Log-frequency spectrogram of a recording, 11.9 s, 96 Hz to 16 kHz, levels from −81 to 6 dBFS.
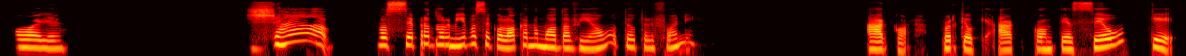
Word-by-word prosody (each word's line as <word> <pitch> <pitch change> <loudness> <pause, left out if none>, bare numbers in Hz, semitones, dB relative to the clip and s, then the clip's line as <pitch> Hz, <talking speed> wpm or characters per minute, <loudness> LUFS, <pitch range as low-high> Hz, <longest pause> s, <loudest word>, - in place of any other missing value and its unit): Olha. 205 -3 +1 1.8
Já. 290 - +3 0.5
Você, 265 +1 +4
pra 295 +2 +1
dormir, 270 -2 0
você 285 -1 -1
coloca 215 +2 +2
no 250 -1 -1
modo 215 -3 +2
avião 200 +1 -1
o - - -8
teu 220 -3 -5
telefone? 215 +8 -6 1.6
Agora, 180 -3 +1
porque 195 -2 -1
o 170 - +2
que 165 - -18
Aconteceu 185 - 0
o 390 - -9 0.2
que? 200 -7 +2
215 Hz, 100 wpm, -25 LUFS, 195-265 Hz, 1.8 s, Você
